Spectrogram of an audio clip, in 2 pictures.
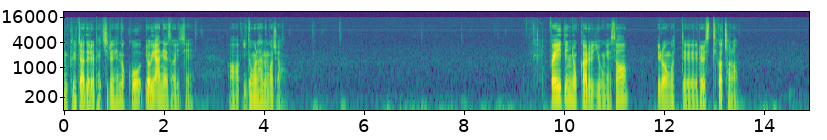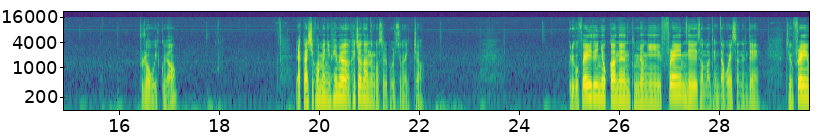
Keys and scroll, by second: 1.2 Right, 3.7 Right, 4.5 Right, 5.5 Right, 7.1 Right, 8.0 Right, 8.7 Right, 12.7 Right, 13.5 Right, 15.4 Right, 16.1 Right, 17.1 Right, 17.8 Right, 20.0 Right, 20.9 Right, 21.6 Right, 22.5 Right, 23.2 Right, 24.6 Right, 25.6 Right, 27.7 Right, 28.4 Right.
